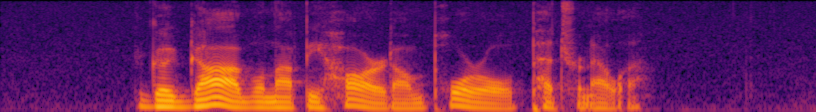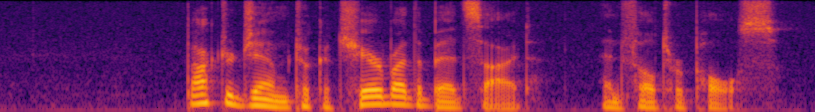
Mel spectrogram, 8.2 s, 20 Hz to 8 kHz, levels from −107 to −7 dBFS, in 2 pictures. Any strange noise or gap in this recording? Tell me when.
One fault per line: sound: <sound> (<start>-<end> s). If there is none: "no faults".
no faults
